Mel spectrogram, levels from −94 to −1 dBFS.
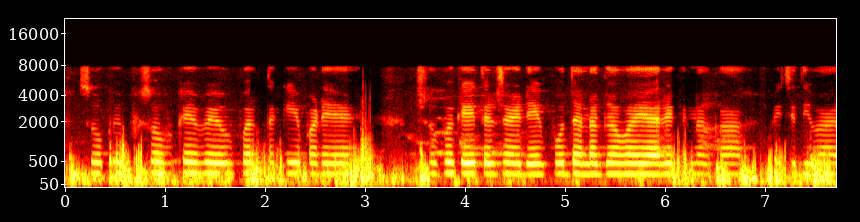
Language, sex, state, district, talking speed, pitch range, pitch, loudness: Hindi, female, Rajasthan, Bikaner, 110 wpm, 225-235 Hz, 230 Hz, -16 LUFS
